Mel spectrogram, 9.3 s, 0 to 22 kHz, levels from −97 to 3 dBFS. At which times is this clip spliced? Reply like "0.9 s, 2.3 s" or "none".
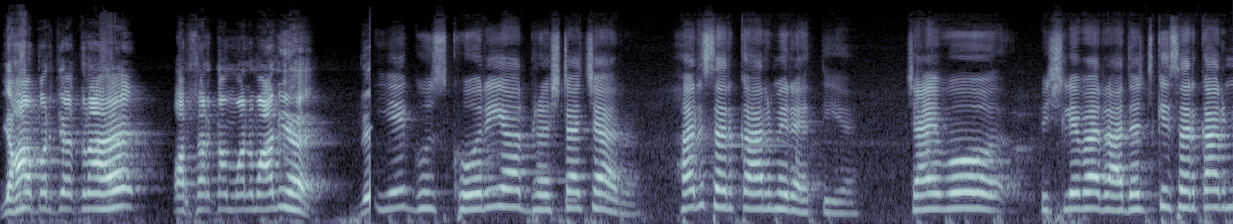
2.8 s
